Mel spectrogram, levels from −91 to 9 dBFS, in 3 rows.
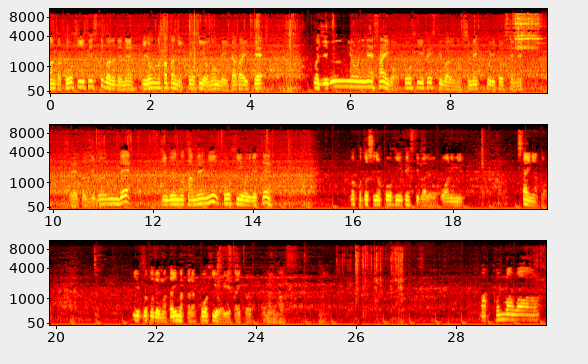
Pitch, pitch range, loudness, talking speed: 130 Hz, 110-150 Hz, -19 LUFS, 290 characters per minute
